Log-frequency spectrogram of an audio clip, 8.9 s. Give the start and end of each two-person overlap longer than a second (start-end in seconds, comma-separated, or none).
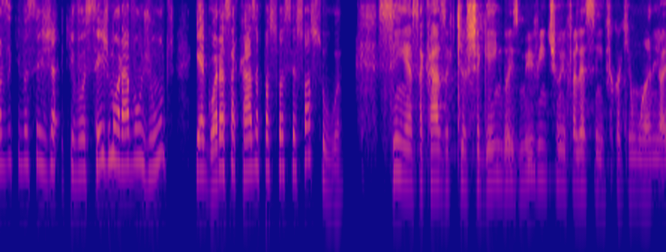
none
